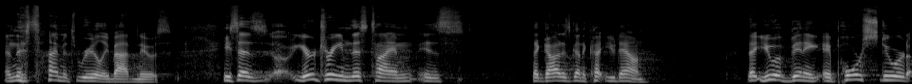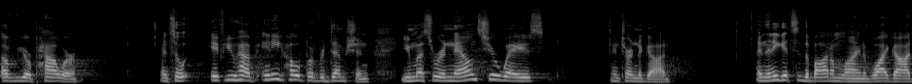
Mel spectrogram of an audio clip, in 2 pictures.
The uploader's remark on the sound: SCG Church Service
